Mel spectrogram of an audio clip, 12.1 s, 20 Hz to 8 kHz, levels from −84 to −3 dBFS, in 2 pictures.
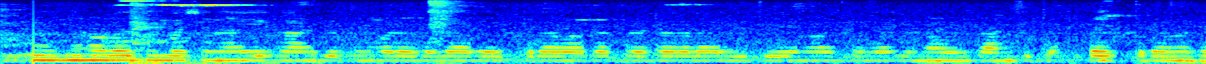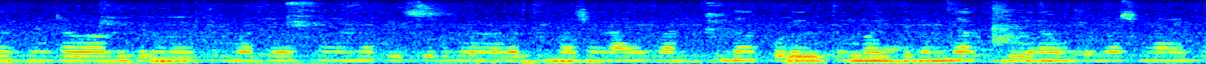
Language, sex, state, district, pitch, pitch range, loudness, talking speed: Kannada, female, Karnataka, Shimoga, 200 Hz, 195-205 Hz, -30 LUFS, 40 wpm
